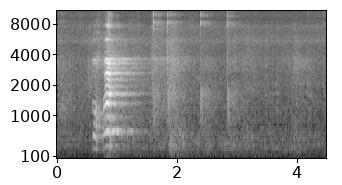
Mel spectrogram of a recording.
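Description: A short, loud shout about half a second in, then four or five light ping-pong ball bounces, ticking at uneven intervals as a player bounces the ball before serving.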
